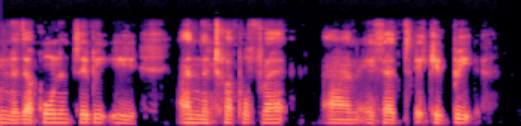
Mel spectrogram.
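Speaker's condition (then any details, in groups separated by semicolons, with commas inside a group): Cerebral palsy; unable to walk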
